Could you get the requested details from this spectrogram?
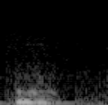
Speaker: can you hear my dog snoring my apologies I just heard him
